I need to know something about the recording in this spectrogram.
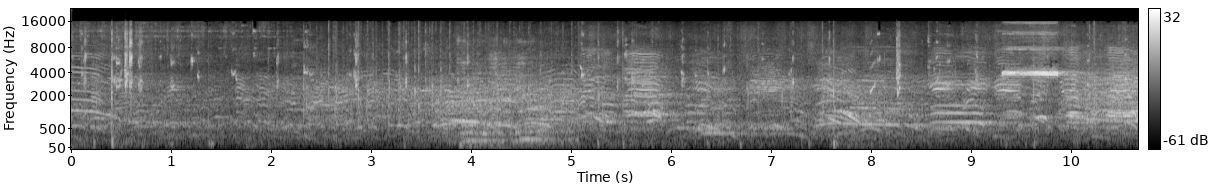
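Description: Live basketball game sound in an arena gym: a basketball bouncing on the hardwood, sneakers squeaking, and players' and spectators' voices. Near the end a short, shrill, steady whistle blows.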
